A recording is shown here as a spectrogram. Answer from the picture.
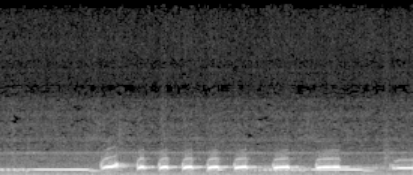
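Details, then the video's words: Loud-voiced Bangkok-type zebra dove (perkutut) singing a song used to lure other doves to answer: a steady low coo, then a run of about eight short, hollow, even-spaced coo notes with a slight rising lilt, ending on a longer note. "Perkutut Bangkok Gacor Suara Besar Tepat Buat Pancingan Cepat Nyaut."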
